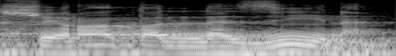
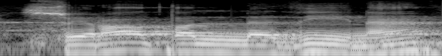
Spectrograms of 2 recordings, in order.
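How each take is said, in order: First: The consonant is a buzzing 'z' sound. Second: The consonant is a soft voiced 'th' sound.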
